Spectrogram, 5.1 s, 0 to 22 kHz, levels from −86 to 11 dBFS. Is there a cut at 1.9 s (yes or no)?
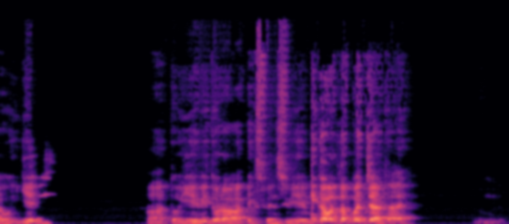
no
